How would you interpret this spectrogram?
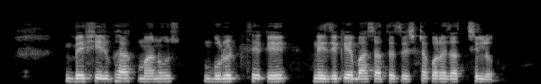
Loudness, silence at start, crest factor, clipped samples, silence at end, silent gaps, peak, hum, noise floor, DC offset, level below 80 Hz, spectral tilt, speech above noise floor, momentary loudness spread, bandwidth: -17 LUFS; 0.65 s; 16 dB; under 0.1%; 0.5 s; none; -2 dBFS; none; -47 dBFS; under 0.1%; -58 dBFS; -5 dB/octave; 30 dB; 7 LU; 7.6 kHz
